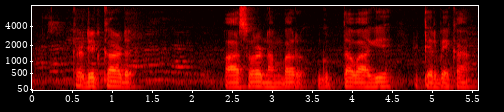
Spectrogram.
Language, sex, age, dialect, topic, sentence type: Kannada, female, 18-24, Dharwad Kannada, banking, statement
